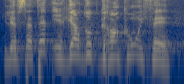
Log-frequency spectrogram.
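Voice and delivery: ordinary delivery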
